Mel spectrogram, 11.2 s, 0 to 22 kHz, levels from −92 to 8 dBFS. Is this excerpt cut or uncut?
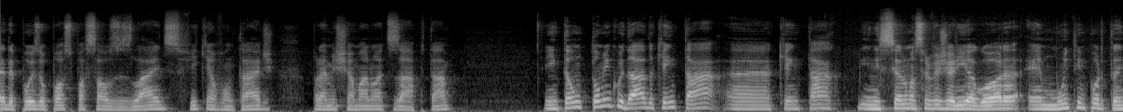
uncut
